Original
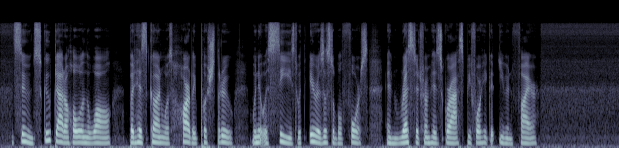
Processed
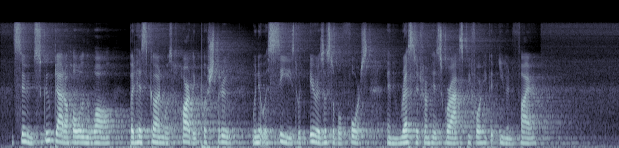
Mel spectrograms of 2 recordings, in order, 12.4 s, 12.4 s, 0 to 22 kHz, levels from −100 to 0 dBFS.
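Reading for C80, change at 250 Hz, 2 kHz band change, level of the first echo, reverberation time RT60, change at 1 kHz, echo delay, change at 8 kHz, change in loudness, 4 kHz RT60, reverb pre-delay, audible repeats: 10.0 dB, +5.5 dB, +5.5 dB, -13.5 dB, 2.5 s, +5.5 dB, 96 ms, +5.5 dB, +5.5 dB, 2.1 s, 7 ms, 1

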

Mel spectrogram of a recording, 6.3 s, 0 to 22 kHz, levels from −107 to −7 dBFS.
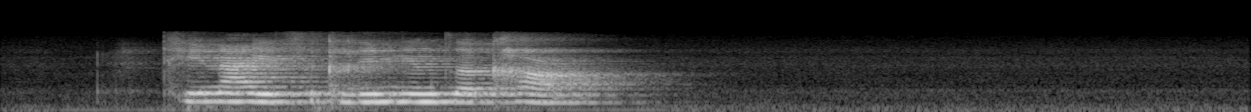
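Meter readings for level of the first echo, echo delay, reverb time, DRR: -9.0 dB, 93 ms, 1.1 s, 1.5 dB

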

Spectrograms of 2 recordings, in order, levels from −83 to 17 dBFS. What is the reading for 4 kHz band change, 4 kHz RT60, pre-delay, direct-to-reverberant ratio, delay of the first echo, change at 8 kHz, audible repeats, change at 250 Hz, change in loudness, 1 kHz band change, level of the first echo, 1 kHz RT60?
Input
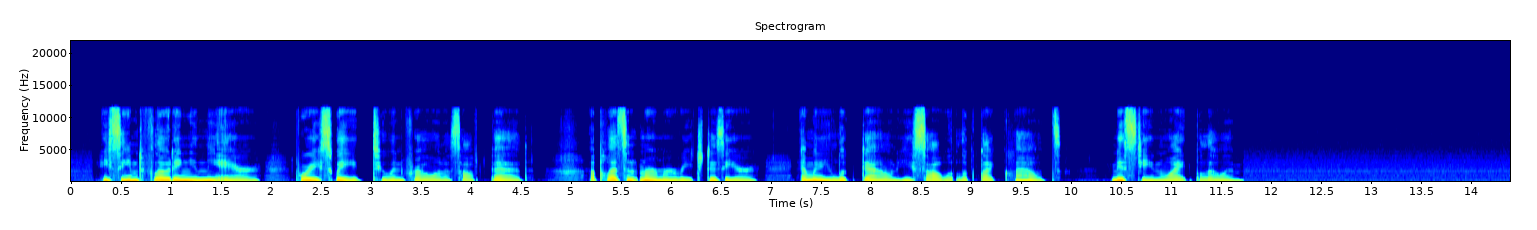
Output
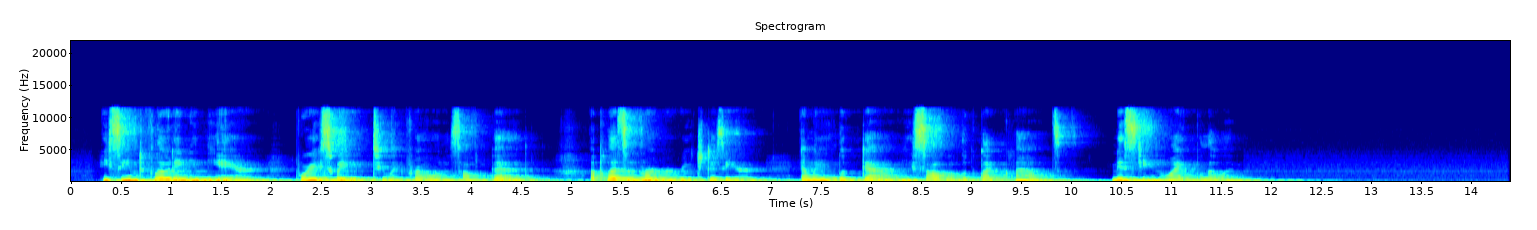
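+1.5 dB, 0.85 s, 7 ms, 3.0 dB, 0.168 s, +1.5 dB, 1, +1.5 dB, +1.5 dB, +1.5 dB, -17.0 dB, 1.0 s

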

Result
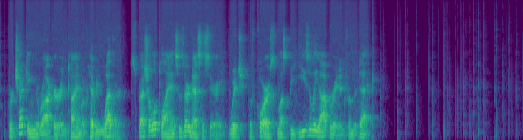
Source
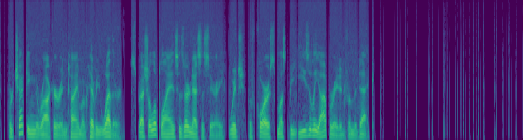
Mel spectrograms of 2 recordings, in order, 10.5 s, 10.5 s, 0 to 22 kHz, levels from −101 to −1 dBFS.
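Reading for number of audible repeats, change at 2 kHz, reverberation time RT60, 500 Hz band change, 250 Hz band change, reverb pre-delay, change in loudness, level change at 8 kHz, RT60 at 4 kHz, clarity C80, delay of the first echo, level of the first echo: none, +1.0 dB, 0.45 s, +1.0 dB, +1.0 dB, 5 ms, +1.0 dB, +1.0 dB, 0.40 s, 16.0 dB, none, none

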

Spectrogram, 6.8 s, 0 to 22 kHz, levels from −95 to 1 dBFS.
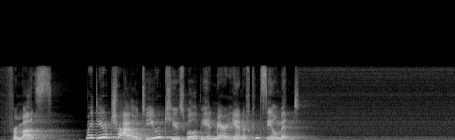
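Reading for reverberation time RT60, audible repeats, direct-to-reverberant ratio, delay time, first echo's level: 1.1 s, none, 10.0 dB, none, none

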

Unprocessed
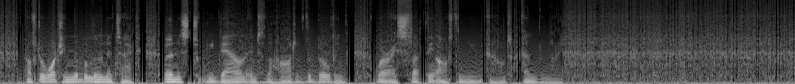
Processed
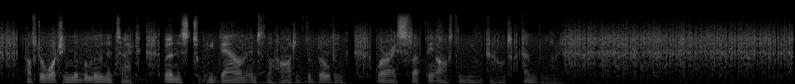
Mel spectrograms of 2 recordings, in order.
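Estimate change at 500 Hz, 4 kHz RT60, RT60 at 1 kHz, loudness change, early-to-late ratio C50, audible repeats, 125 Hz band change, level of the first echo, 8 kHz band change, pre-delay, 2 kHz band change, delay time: -23.5 dB, none, none, -15.0 dB, none, 3, -36.5 dB, -22.0 dB, -12.5 dB, none, -9.0 dB, 0.371 s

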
